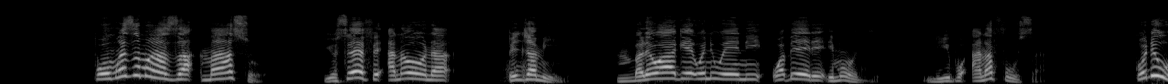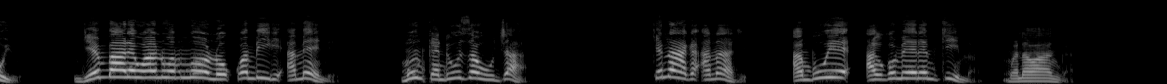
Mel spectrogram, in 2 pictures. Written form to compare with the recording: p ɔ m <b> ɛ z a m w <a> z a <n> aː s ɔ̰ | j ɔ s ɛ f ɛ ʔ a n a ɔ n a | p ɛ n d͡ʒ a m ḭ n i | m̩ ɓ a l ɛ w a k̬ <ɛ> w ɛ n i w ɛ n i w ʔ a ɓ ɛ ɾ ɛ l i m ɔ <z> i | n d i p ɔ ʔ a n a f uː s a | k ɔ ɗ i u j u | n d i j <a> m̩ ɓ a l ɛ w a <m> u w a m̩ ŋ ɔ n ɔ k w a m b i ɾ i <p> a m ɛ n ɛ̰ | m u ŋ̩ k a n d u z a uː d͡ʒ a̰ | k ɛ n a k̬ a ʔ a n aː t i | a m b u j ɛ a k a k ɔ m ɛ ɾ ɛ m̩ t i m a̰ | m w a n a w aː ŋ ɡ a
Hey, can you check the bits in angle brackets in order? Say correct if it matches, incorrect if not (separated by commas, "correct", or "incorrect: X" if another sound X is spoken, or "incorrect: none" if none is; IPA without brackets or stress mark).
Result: incorrect: w, correct, incorrect: m, correct, incorrect: d͡z, incorrect: ɛ, incorrect: n, incorrect: ʔ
